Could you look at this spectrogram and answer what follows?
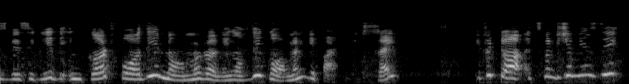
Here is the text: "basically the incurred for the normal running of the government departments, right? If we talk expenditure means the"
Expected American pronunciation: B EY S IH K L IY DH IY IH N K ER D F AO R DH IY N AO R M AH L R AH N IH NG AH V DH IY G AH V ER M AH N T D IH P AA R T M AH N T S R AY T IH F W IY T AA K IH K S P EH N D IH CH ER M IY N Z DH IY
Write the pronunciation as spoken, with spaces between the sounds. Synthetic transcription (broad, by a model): B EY S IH K L IY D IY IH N K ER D F AO R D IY N AO R M AH L R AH N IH NG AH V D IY G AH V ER M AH N T D IH P AA R T M AH N T S R AY T IH F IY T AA IH K S P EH N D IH SH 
